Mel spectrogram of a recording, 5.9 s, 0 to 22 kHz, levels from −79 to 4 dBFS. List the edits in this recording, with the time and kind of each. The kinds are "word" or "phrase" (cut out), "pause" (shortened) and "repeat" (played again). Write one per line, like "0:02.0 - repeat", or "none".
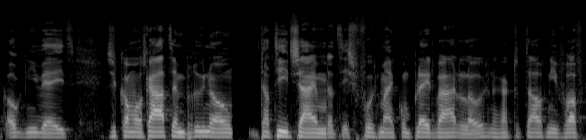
0:01.4 - word
0:02.3 - word
0:02.9 - word
0:03.2 - word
